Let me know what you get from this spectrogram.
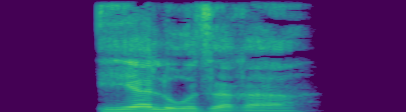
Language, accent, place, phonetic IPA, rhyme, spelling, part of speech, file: German, Germany, Berlin, [ˈeːɐ̯loːzəʁɐ], -eːɐ̯loːzəʁɐ, ehrloserer, adjective, De-ehrloserer.ogg
- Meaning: inflection of ehrlos: 1. strong/mixed nominative masculine singular comparative degree 2. strong genitive/dative feminine singular comparative degree 3. strong genitive plural comparative degree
